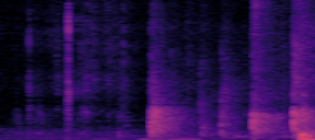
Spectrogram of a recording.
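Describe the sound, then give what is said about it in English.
A live audience breaks into a scattered burst of clapping that swells in uneven waves, mixed with some crowd noise and a voice near the end. “Ah, I love audiences that have the clap.”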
